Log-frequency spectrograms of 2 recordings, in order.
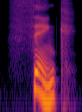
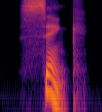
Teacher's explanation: Think uses your tongue near your teeth. Sink uses your tongue near the roof of your mouth.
